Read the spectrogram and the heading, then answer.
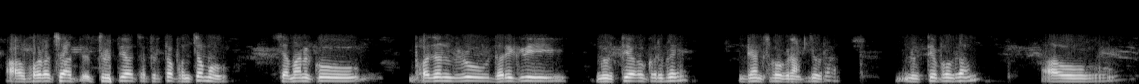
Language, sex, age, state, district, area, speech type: Odia, male, 45-60, Odisha, Sambalpur, rural, conversation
